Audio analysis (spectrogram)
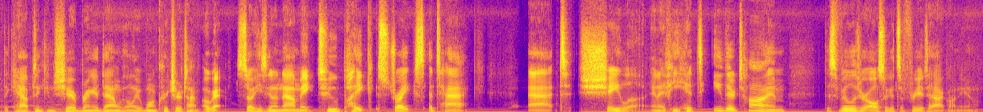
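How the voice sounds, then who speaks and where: A man's voice: on the low side, very animated, moderate pace, a bit bright. A man running a tabletop game as game master, moving between dramatic combat narration and casual rulings. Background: background music.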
